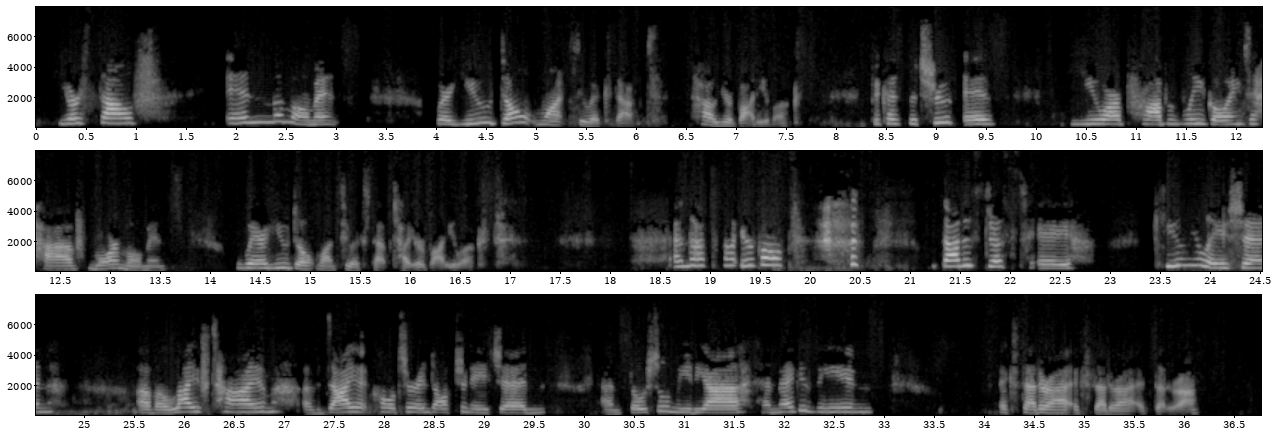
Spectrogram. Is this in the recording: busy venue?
no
